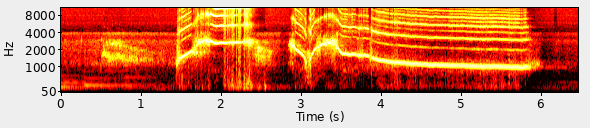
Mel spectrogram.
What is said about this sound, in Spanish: Ha sido precioso que este silbo gomero haya atravesado norte, sur, este y oeste de nuestro país.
